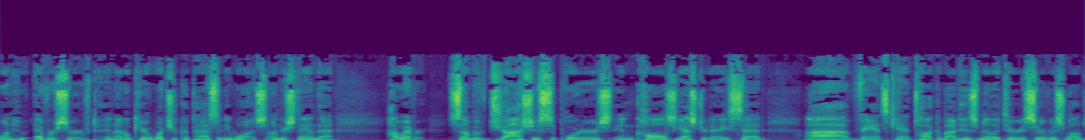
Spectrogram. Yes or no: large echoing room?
no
